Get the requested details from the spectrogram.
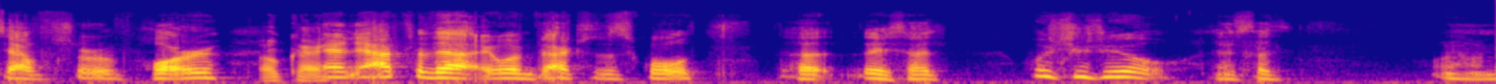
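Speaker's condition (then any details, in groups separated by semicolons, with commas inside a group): Cerebral palsy; birth complications; mild; speech sounds atypical, had early speech therapy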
